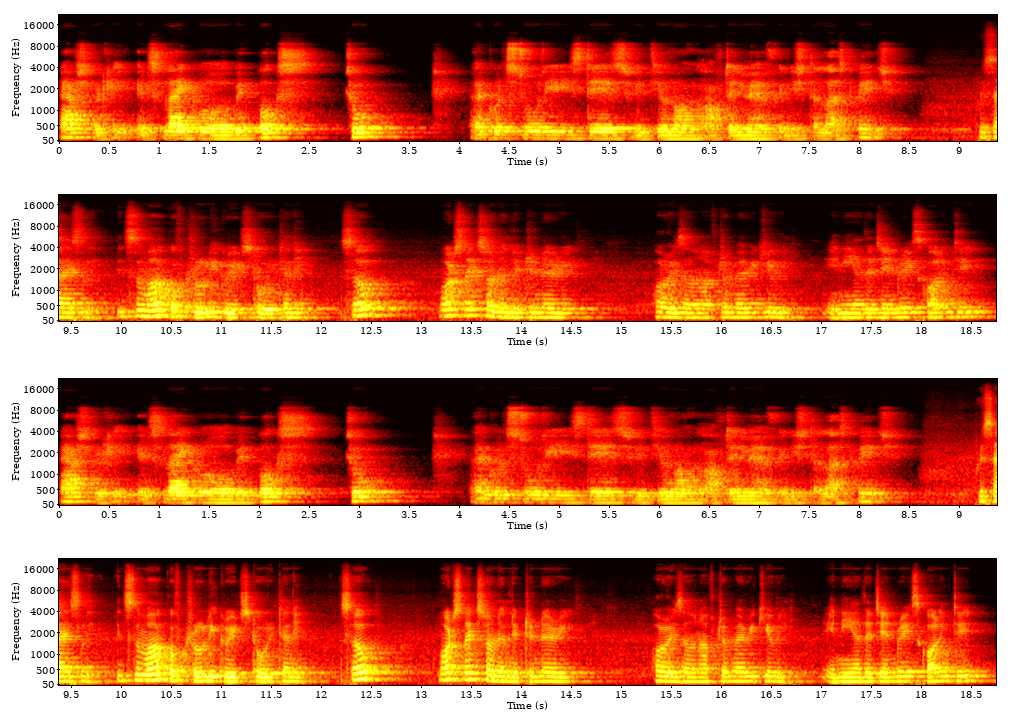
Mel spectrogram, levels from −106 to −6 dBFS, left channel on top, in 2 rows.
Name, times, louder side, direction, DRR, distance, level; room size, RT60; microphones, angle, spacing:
voice 1, 0.0-2.5 2.9-3.2 3.7-8.3, left 1 dB, 30° left, -2 dB, 0.5 m, -26 dB
voice 2, 9.2-11.9 12.2-12.5 13.2-14.5 15.3-16.7 17.0-18.5, right 2 dB, 60° right, 5 dB, 0.3 m, -23 dB
2.3 x 2.2 x 2.6 m, 0.99 s
head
